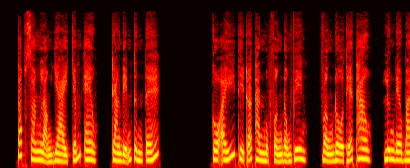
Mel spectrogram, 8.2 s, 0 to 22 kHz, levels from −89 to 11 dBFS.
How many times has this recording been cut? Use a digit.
0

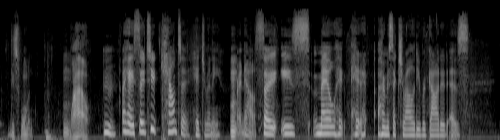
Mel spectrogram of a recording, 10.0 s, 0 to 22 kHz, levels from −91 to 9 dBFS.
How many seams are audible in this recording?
1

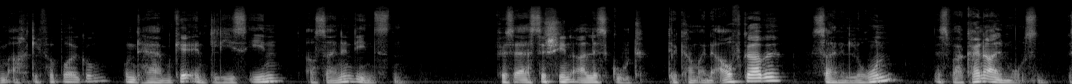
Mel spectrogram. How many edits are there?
2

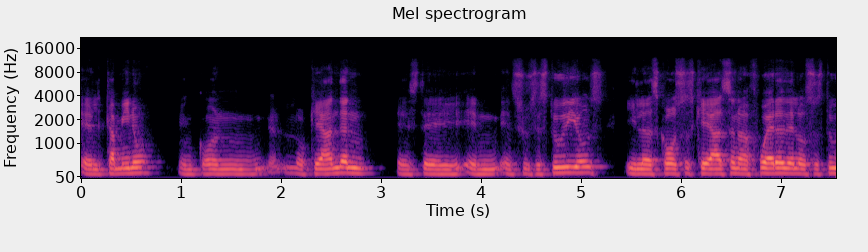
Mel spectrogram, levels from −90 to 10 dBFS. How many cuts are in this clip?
1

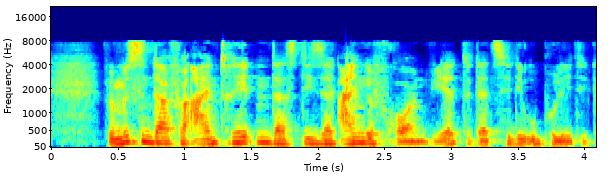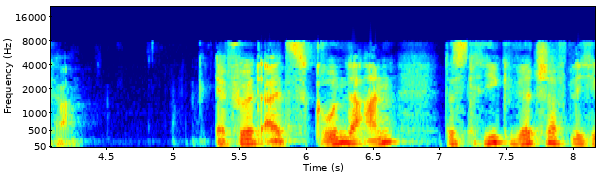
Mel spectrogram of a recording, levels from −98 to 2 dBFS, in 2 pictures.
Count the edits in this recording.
3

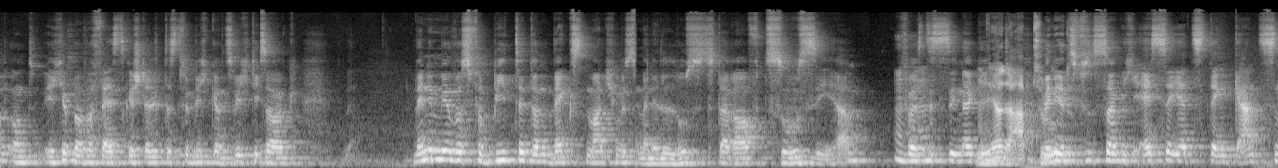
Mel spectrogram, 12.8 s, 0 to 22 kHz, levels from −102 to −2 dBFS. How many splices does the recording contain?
3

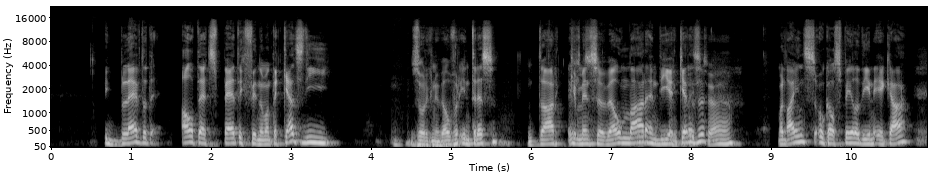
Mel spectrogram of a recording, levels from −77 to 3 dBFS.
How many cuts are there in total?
2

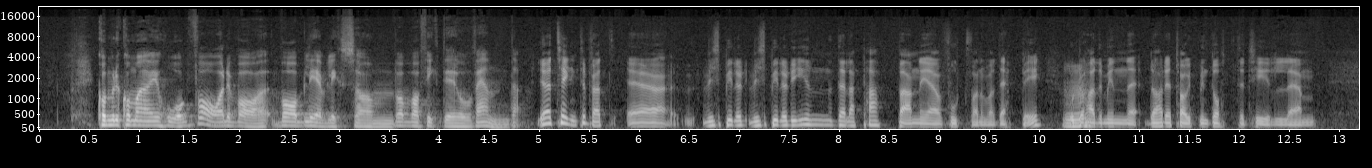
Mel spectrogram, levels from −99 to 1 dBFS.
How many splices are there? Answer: 4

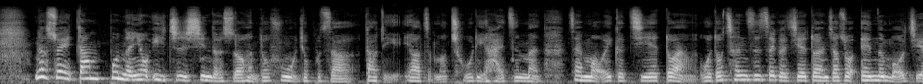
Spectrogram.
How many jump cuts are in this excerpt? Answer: 1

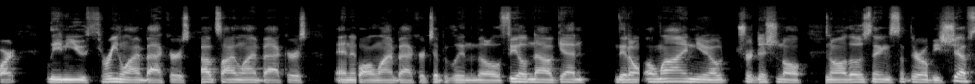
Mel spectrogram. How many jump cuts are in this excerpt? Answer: 4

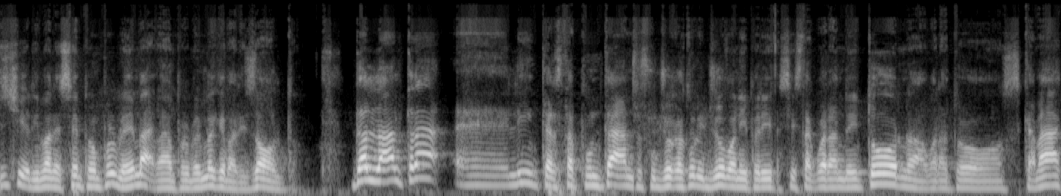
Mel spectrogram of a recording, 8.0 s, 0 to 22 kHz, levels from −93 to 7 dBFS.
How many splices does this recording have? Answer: 3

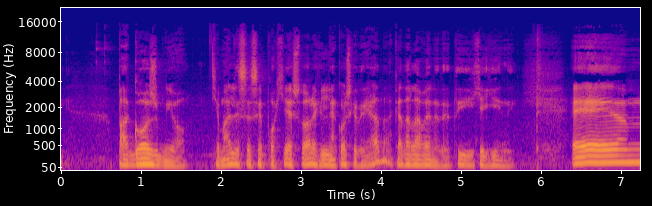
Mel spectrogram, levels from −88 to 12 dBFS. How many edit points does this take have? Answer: 0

